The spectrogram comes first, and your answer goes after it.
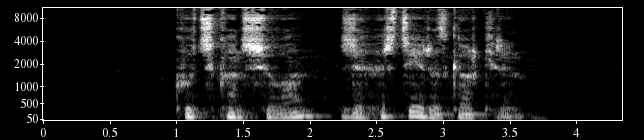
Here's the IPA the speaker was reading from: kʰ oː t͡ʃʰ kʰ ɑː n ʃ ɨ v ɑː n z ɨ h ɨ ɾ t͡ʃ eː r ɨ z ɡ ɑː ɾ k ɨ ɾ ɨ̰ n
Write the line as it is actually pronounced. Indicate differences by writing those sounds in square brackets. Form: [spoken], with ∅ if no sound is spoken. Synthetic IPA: kʰ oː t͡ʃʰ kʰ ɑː n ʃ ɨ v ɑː n [ʒ] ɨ h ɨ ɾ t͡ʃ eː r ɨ z ɡ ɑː ɾ [kʰ] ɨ ɾ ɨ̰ n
